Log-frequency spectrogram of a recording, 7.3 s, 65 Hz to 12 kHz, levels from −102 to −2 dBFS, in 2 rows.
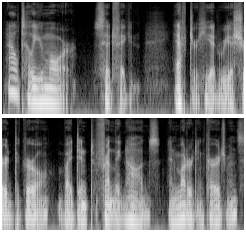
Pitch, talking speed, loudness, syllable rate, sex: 110 Hz, 165 wpm, -23 LUFS, 5.0 syllables/s, male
